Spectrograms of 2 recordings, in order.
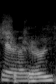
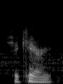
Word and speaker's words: Sha'Carri: after the whole, and I think I said her name wrong at the beginning. I said Sha'Carri. It's Sha'Carri? Yes. Sha'Carri.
